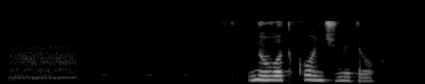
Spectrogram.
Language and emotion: Russian, neutral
